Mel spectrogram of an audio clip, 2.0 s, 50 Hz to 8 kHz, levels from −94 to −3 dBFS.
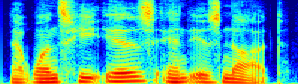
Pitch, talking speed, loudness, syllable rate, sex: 125 Hz, 210 wpm, -15 LUFS, 3.9 syllables/s, male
